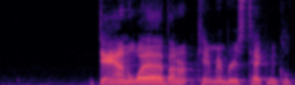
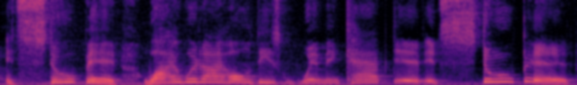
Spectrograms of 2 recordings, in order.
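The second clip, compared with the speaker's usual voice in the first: much higher, slow exaggerated scoff; mock dismissive outburst; 14 semitones higher, 4 dB louder, slower than usual. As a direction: sneer it in a squeaky parody voice. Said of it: "he starts going".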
